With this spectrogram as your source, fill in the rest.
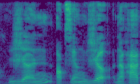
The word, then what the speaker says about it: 人: นิด นึง นะ คะ ตัว R นี้ นะ คะ ไม่ ออก เสียง รอ เรือ นะ คะ ไม่ ออก เหริน แต่ ออก เหยิน ออก เสียง เยอะ นะ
